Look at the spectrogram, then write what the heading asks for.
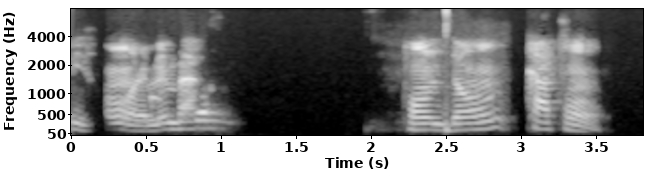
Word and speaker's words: ans: Pendant 4 ans. 4 ans. That S is silent.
